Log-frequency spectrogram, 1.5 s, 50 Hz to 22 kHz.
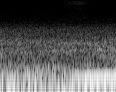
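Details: Hyundai Genesis G80 with recurring no-crank problem finally starts: low, steady rumble with an even beat, no knocks or misses, idling smoothly.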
